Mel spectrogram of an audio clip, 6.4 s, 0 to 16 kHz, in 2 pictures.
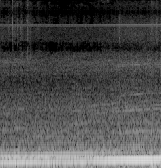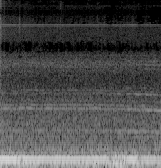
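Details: Porsche 997.1 Turbo engine running, steady rumble with a faint even whir from a bad idler pulley bearing, the pulley just below the A/C compressor.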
